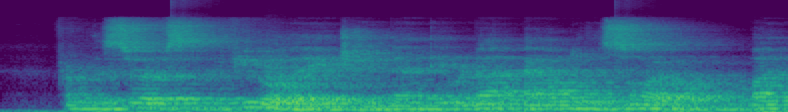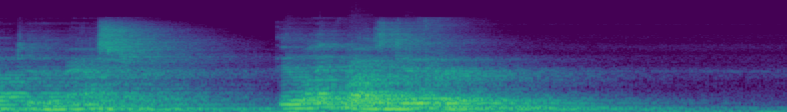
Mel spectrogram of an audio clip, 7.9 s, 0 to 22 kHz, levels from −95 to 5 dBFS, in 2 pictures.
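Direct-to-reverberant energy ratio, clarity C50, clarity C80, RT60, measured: −10.5 dB, −2.5 dB, 1.0 dB, 1.7 s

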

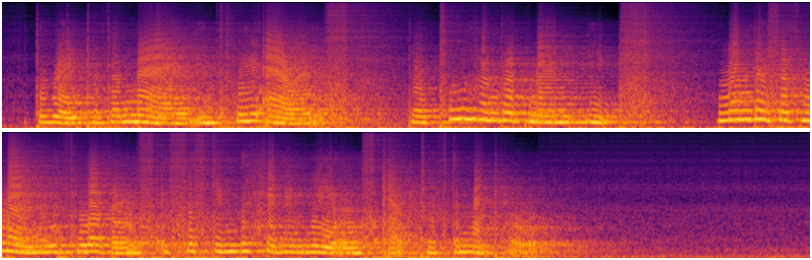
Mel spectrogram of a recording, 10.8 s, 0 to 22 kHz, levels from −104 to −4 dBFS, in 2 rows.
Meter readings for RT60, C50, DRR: 1.7 s, 4.5 dB, 3.0 dB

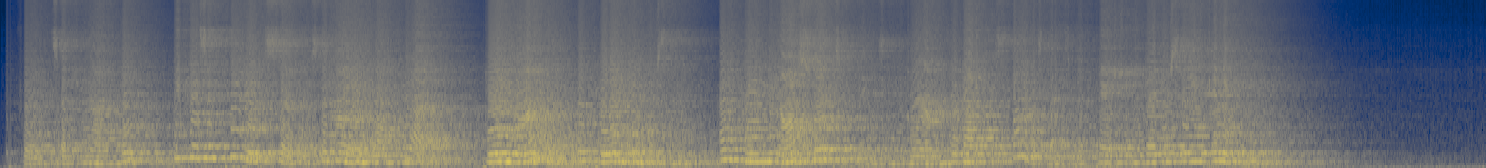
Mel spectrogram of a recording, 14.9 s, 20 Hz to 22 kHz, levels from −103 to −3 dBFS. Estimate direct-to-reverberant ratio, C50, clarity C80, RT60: −2.5 dB, −1.5 dB, 0.0 dB, 2.5 s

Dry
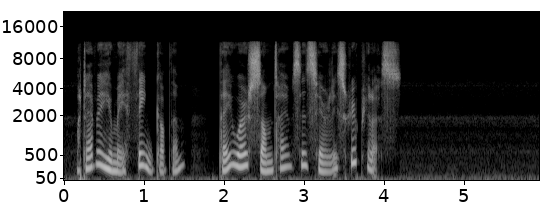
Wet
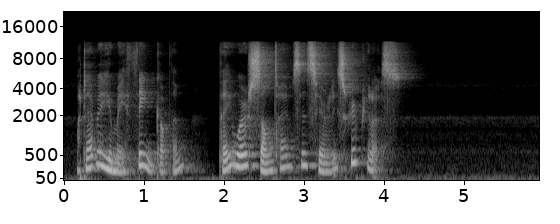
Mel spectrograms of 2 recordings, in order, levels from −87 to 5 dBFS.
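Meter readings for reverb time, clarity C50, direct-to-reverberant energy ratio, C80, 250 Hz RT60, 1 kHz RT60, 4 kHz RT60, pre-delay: 0.70 s, 13.0 dB, 9.0 dB, 15.5 dB, 0.70 s, 0.70 s, 0.65 s, 5 ms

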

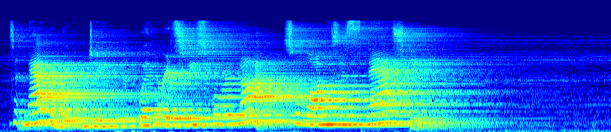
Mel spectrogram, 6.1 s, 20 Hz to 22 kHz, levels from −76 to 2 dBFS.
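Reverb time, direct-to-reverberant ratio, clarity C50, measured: 2.4 s, −4.5 dB, −2.5 dB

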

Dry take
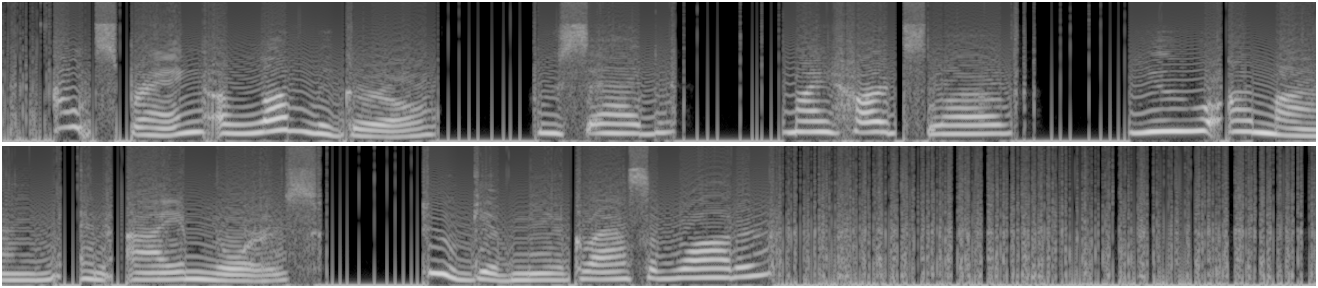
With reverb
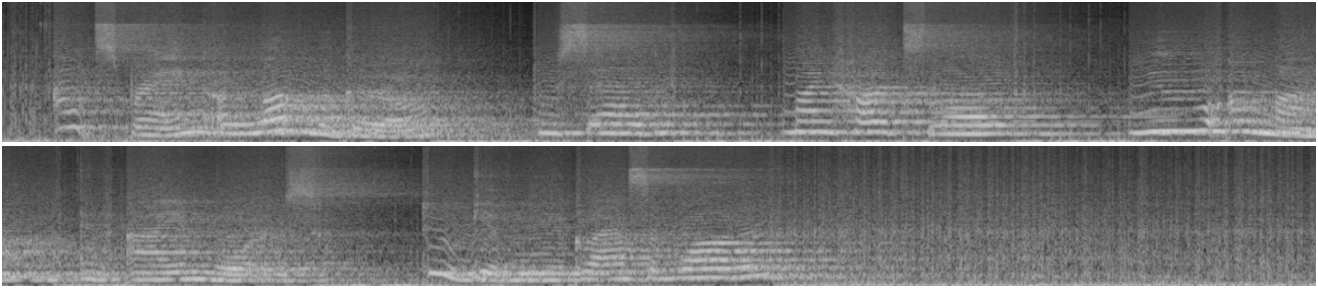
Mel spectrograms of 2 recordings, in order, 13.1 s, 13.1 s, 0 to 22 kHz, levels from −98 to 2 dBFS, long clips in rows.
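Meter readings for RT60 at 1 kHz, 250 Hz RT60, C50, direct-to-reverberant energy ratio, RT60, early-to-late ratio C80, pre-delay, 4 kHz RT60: 2.4 s, 2.4 s, 2.5 dB, 1.5 dB, 2.3 s, 3.5 dB, 6 ms, 2.2 s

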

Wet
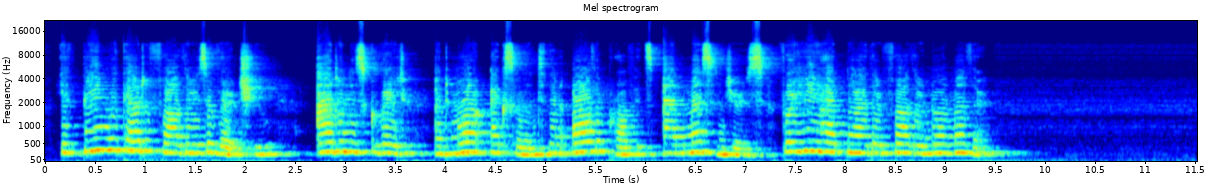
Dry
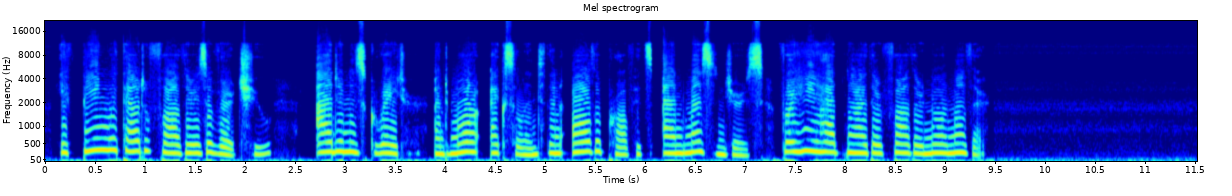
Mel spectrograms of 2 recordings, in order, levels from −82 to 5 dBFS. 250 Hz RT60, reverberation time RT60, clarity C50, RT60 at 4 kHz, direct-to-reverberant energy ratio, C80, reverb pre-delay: 0.95 s, 0.65 s, 11.0 dB, 0.80 s, −0.5 dB, 14.0 dB, 3 ms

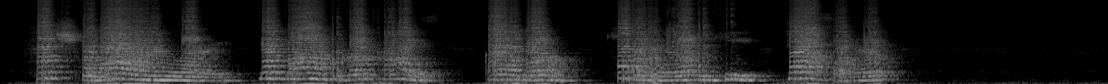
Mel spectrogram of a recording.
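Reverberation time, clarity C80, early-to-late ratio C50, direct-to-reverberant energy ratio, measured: 0.70 s, 2.5 dB, −2.5 dB, −7.0 dB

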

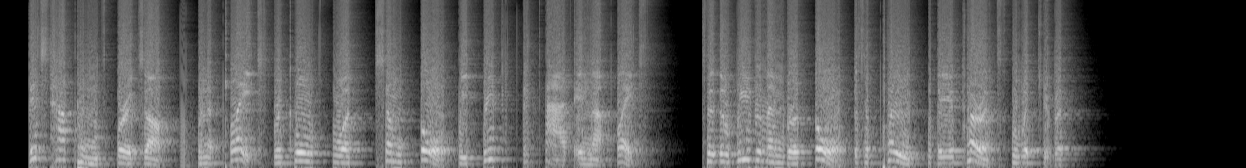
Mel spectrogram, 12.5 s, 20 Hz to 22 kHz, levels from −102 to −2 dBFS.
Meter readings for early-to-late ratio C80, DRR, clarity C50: 15.5 dB, 7.0 dB, 12.0 dB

